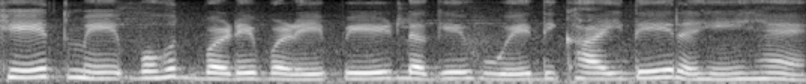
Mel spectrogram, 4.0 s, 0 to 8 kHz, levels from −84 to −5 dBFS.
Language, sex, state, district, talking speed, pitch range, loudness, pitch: Hindi, female, Punjab, Fazilka, 180 wpm, 200-230 Hz, -15 LUFS, 210 Hz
